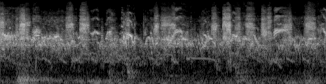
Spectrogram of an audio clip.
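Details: Australian budgies singing happily in a colony aviary: lively continuous warbling with clear high whistled chirps scattered through scratchy chatter from many birds.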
